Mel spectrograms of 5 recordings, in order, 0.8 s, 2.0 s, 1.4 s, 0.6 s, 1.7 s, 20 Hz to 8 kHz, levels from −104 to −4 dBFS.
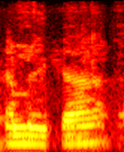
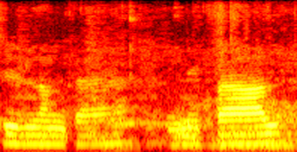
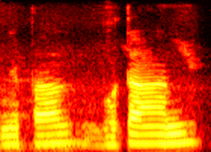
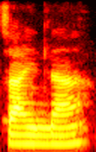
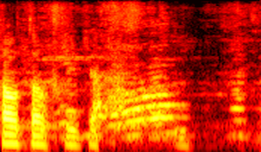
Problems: constant background noise, continuous background conversations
